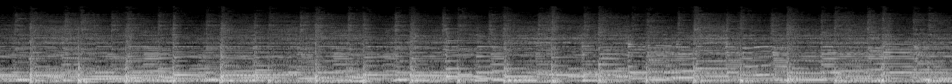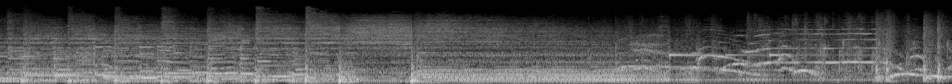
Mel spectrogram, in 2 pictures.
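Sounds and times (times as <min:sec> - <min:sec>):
drum hits: 0:00.0 - 0:16.5
electric bass: 0:00.0 - 0:18.4
electric guitar: 0:00.0 - 0:18.9.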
